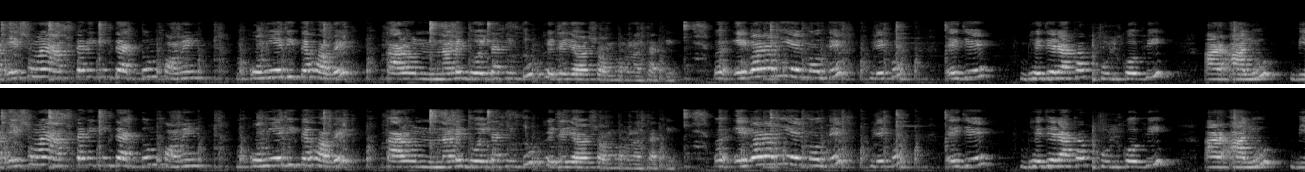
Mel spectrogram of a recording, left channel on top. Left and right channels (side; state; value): both; normal; correlation 0.74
